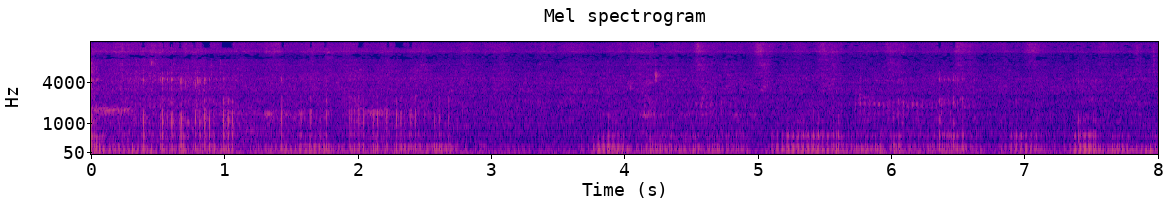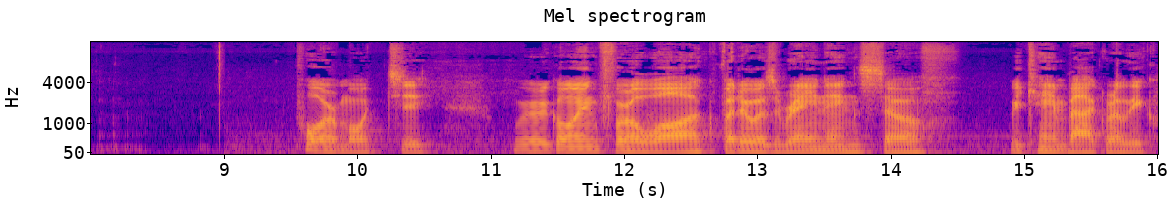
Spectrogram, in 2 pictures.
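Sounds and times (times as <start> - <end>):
cat purring: 0.0 - 16.0.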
